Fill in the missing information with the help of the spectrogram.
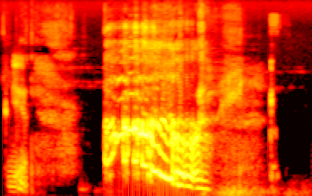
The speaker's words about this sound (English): Was it a dolphin noise? No, it was a stallion. Or the Bronco.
